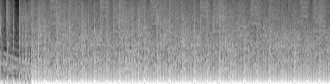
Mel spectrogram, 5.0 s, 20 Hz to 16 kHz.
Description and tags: Terror Kicks 2
distorted, distortion, gabba, gabber, hardcore, kick, terror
